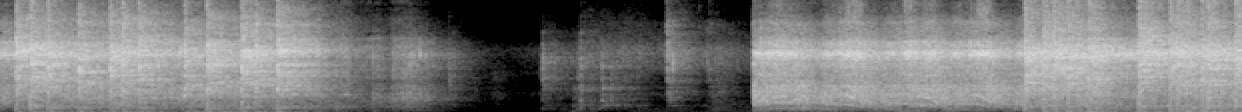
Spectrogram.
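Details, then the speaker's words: Harley Shovelhead chopper V-twin after new battery, solenoid rewiring and ground fix, engine hot during carb adjustment; catches after brief pause, then uneven lumpy beat that stutters instead of settling; owner suspects it needs jetting: rough running. "does it sound like it's getting any better no maybe it just needs to be jetted i don't know it's just adjusted"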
